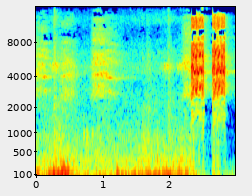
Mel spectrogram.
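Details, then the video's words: Low rumbling background noise gives way to a green-cheeked conure's single loud pair of harsh, buzzy screeches near the end. "green cheek conure parrot sound"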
